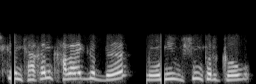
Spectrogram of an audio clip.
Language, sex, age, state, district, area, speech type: Bodo, male, 45-60, Assam, Kokrajhar, rural, conversation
